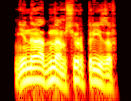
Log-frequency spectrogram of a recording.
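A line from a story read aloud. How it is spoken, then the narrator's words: Muttering. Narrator (Russian): пробурчал Клаус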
